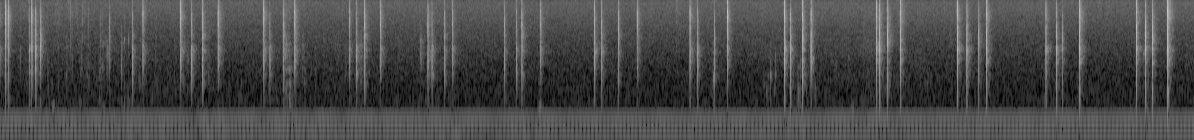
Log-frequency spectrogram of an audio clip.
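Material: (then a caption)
Plastic. Long nails tap and scratch an empty, thin, hollow transparent plastic iPhone case. Quick, dry, bright plastic clicks and brief scratches come in uneven bursts over a steady low hum, with each tick dying away almost at once.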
